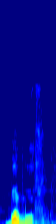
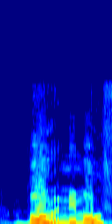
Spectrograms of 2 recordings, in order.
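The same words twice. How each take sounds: First: It is said with an English pronunciation. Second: It is read out as it is spelled. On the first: "creo que se pronuncia Bournemouth" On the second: "Se escribe"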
